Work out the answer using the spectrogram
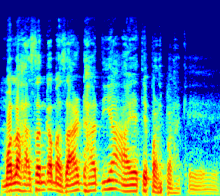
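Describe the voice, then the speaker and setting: A man preaching a mourning sermon in a hall, telling the story with dramatic oratory that swings between loud declaiming and a hushed, lamenting voice. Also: mid-range voice, big pitch swings, moderate pace. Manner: storytelling, acts out quoted speakers. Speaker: Shia cleric reciting a Muharram majlis. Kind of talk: impassioned majlis sermon. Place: large gathering hall.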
